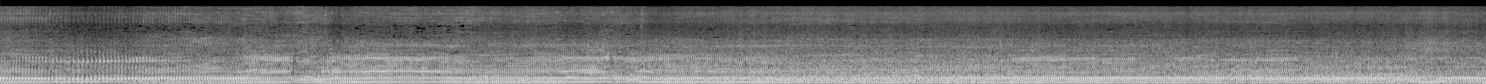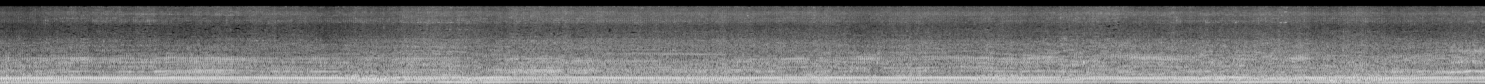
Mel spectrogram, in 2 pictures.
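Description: Yamaha Raptor 350 ATV's single-cylinder four-stroke engine pulling hard up a steep, wet climb. The engine note sags and rises again several times as the throttle is eased and opened, about 3, 6 and 18 seconds in and near the end.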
